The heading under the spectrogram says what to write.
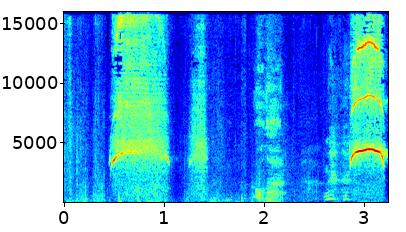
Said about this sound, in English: Well, not only that, but you've got some other really nice safety pieces in this backpack. So you've got your handy dandy whistle.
